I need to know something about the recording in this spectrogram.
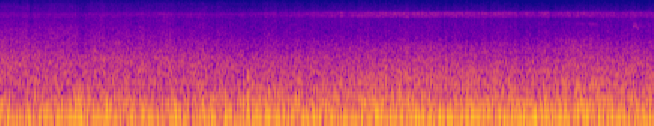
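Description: Wind rumbles loudly across the microphone outdoors.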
